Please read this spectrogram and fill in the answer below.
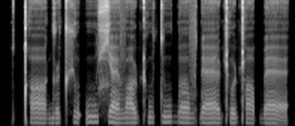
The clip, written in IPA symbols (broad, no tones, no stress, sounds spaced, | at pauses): ǃʰ ɑ ɡ ə˞ t ʃ ʊ ʔ u ɕ æ v ɑ o̯ ʈʰ u t u ɠ ʌː v ɗ æː ʈʰ ʊ ʈʰ ɑ ɓ æ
